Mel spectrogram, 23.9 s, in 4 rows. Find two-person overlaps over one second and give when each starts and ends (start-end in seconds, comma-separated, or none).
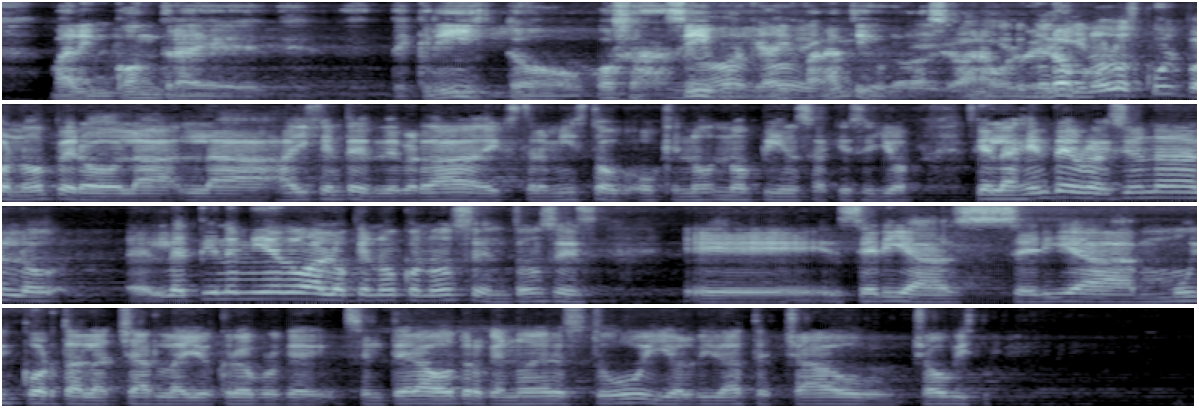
3.3-5.6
